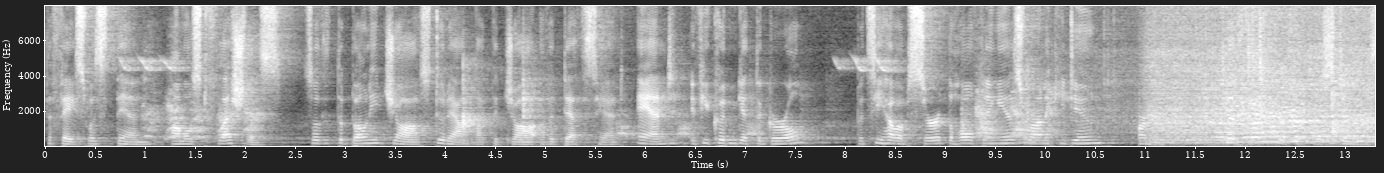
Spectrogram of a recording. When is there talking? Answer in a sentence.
The talking can be heard from 0.0 to 13.2 s.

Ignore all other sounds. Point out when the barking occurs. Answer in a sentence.
The barking can be heard from 0.9 to 2.3 s, from 5.7 to 7.2 s and from 9.2 to 10.2 s.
